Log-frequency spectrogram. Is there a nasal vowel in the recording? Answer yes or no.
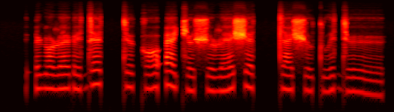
no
